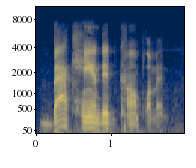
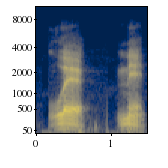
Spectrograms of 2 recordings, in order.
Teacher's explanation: You have that secondary low pitch.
